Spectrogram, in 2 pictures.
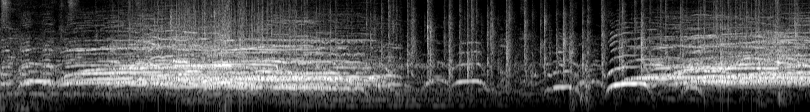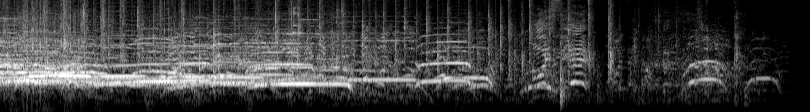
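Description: A crowd of young people cheers and screams loudly.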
